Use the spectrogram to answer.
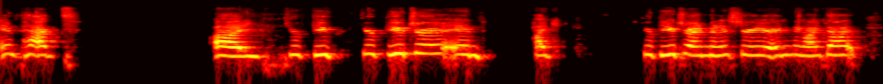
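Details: Woman with cerebral palsy whose speech is affected by the condition: dysarthria (cerebral palsy).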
